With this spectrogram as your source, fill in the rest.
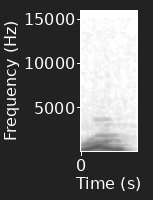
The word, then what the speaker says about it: rho: is the symbol row Greek letter rho is how it's spelled but it's said row like row your boat but without the emphasis on the W like row not row anyway uh row is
